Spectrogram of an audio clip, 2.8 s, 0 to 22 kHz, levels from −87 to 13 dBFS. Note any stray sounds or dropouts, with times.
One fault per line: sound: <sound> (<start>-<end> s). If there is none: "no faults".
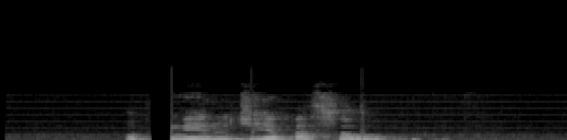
sound: dropout (0.8-0.9 s)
